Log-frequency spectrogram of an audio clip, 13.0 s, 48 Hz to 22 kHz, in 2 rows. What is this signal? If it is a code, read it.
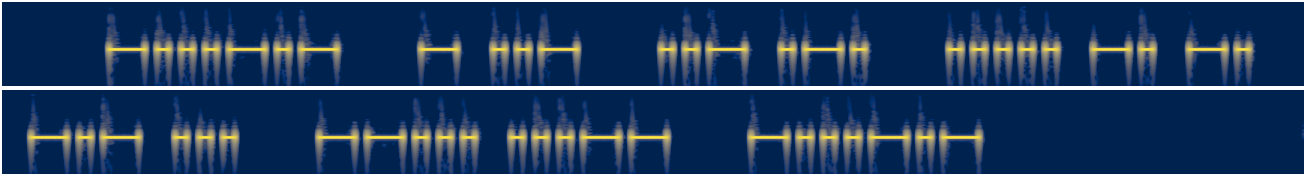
Morse code, heard as a keyed tone, about 20 wpm, 700 Hz. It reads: <BK> TU UR 5NN KS 73 <BK>
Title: Speed-Racing Common QSO Phrases - 17wpm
